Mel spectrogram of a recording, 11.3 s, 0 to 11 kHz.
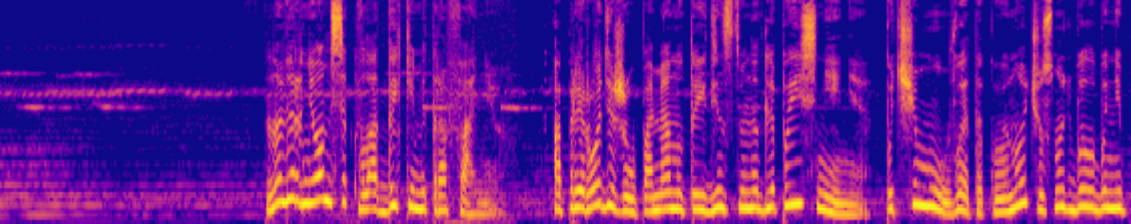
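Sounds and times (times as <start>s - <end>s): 
chorus of cicadas chirring at night: 1.1s - 5.2s
speech: 2.6s - 11.3s.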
